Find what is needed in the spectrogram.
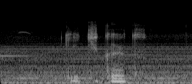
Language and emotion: Russian, neutral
